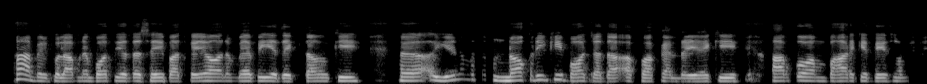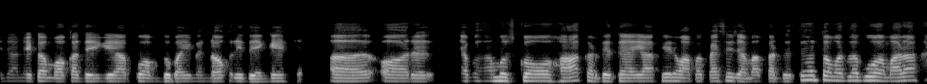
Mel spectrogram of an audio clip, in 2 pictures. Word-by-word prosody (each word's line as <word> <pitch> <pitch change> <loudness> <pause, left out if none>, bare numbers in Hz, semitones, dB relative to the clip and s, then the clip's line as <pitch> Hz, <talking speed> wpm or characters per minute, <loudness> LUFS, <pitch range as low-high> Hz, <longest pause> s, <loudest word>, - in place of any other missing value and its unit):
हाँ, 235 -3 +3
बिल्कुल, 155 -1 -1
आपने 160 +2 0
बहुत 160 +1 0
ही - - -2
ज़्यादा 160 0 +2
सही 160 +1 +1
बात 150 -1 0
कही 155 - +2
है 170 - +2
और 165 -1 +2
मैं 160 0 +2
भी 165 0 +1
ये 155 - +3
देखता 150 0 0
हूँ 155 0 -1
कि 165 -1 +3 0.5
अ, - - +4
ये 180 +1 +1
ना 235 +2 -13
मतलब 220 -5 -7
नौकरी 190 +3 +1
की 220 +2 -1
बहुत 165 -3 -2
ज़्यादा 145 -1 -1
अफ़वाह 150 0 -1
फैल 150 -2 -4
रही 145 0 +3
है 145 0 0
कि 150 0 0 0.3
आपको 165 +2 +1
हम 165 -1 -1
बाहर 155 +1 +1
के 165 - 0
देशों 155 +1 -1
में 155 - -19 0.2
ले 145 - -24
जाने 155 0 -2
का 160 +1 +2
मौका 150 0 0
देंगे, 150 0 +2
आपको 150 +1 0
हम 145 -1 -15
दुबई 145 -1 +1
में 145 - -12
नौकरी 150 +1 +1
देंगे। 145 +2 +1 0.5
अ - - +5 0.5
और 145 -1 +1 0.4
जब 160 +1 -5
हम 160 +1 -2
उसको 165 +1 +2 0.3
हाँ 160 +3 +5
कर 165 -2 -2
देते 155 +1 +1
हैं 150 0 +2
या 150 0 +2
फिर 160 0 0
वहाँ 150 -2 +3
पे 155 +1 -4
पैसे 150 +3 -2
जमा 145 -2 +2
कर 150 - +1
देते 145 +8 -4
हैं। 210 0 +2
तो 195 -1 +3
मतलब 180 0 0
वो 185 0 +4
हमारा 170 +2 +2
155 Hz, 225 wpm, -24 LUFS, 150-165 Hz, 0.5 s, अ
